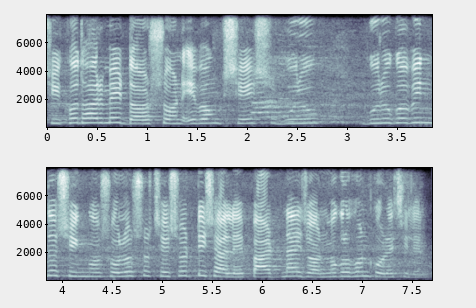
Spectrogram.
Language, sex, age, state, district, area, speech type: Bengali, female, 18-30, West Bengal, Purba Bardhaman, urban, read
